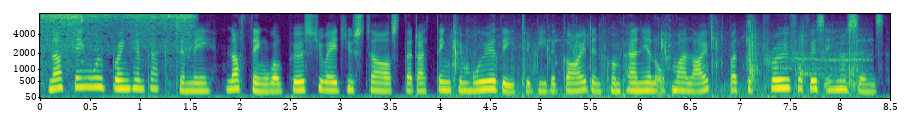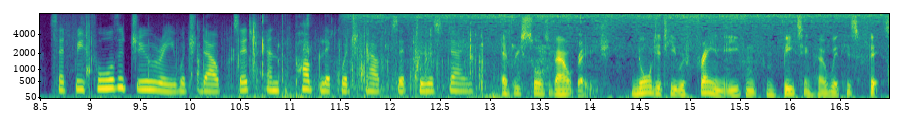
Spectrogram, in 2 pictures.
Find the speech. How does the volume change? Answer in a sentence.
The volume of the talking stays about the same.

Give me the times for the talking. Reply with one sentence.
You can hear the talking from 0.1 to 16.9 s.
